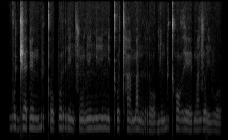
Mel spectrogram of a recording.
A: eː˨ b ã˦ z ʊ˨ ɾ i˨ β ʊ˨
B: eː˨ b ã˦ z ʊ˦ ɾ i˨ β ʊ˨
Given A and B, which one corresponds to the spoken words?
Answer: A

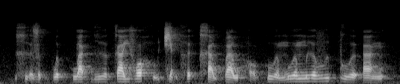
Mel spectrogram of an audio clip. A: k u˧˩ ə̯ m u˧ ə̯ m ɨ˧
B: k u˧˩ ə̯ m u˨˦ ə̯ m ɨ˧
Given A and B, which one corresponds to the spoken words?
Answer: A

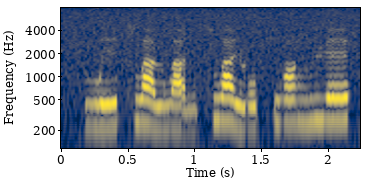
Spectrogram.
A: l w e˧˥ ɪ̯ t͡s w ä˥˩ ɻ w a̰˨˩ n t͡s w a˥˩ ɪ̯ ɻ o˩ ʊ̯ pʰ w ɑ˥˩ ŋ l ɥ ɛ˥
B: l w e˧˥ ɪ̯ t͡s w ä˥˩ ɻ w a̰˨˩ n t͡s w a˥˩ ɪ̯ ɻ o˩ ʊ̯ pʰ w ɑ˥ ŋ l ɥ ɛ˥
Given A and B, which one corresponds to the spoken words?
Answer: B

